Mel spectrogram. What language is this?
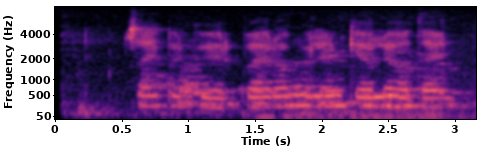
Icelandic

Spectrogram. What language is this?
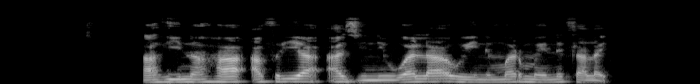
Musgu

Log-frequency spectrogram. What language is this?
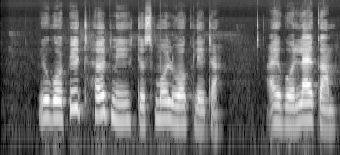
Nigerian Pidgin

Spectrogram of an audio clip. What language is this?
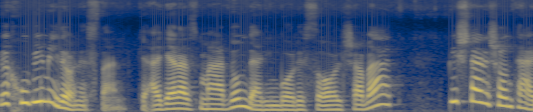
Persian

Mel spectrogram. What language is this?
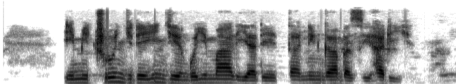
Kinyarwanda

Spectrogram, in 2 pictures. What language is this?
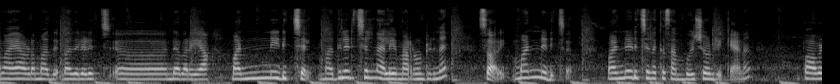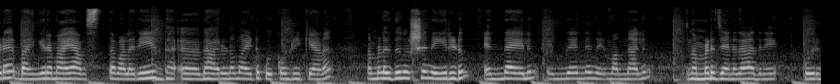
Malayalam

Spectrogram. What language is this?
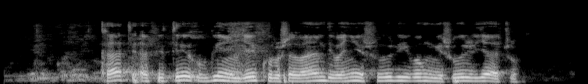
Kinyarwanda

